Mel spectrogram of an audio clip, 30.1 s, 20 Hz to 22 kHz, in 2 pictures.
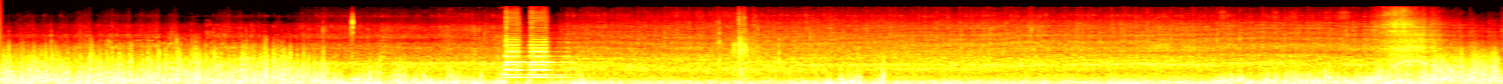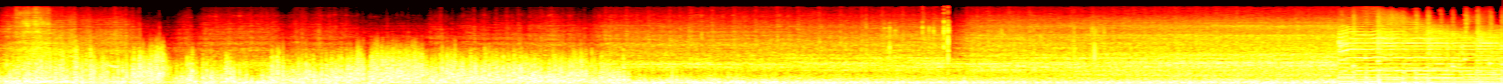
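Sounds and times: car engine running: 0:00.0 - 0:30.0
car horn honks: 0:05.0 - 0:05.9.

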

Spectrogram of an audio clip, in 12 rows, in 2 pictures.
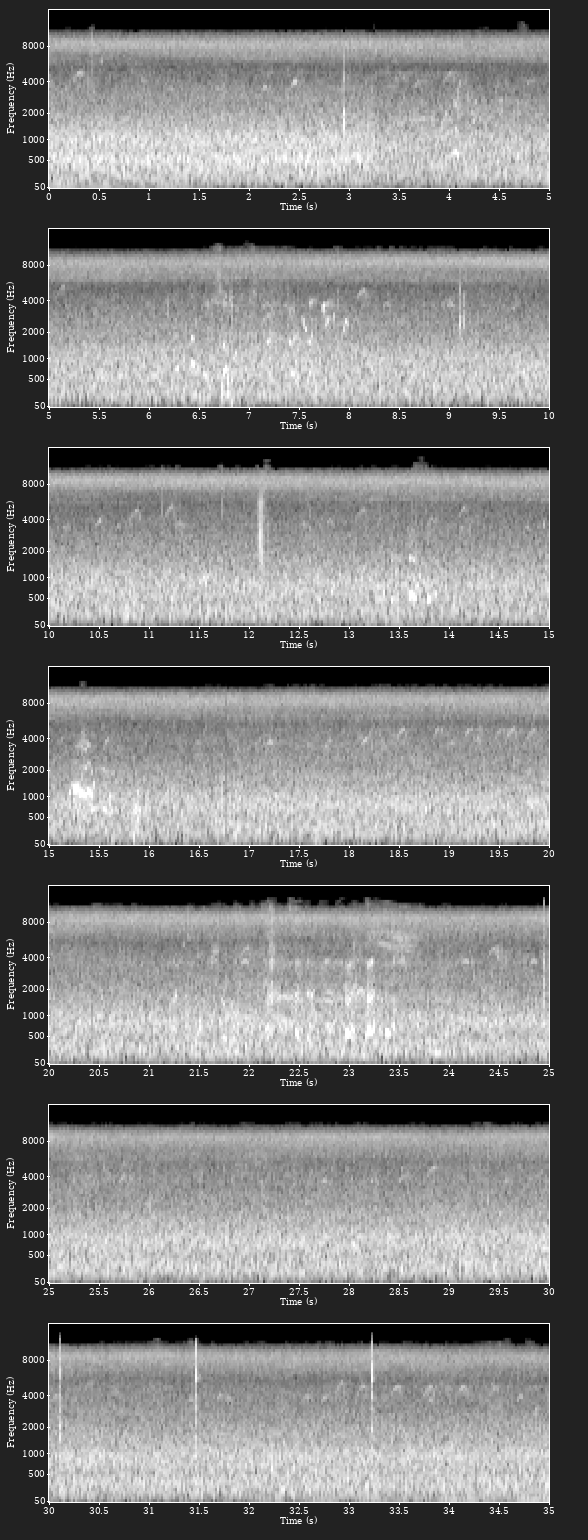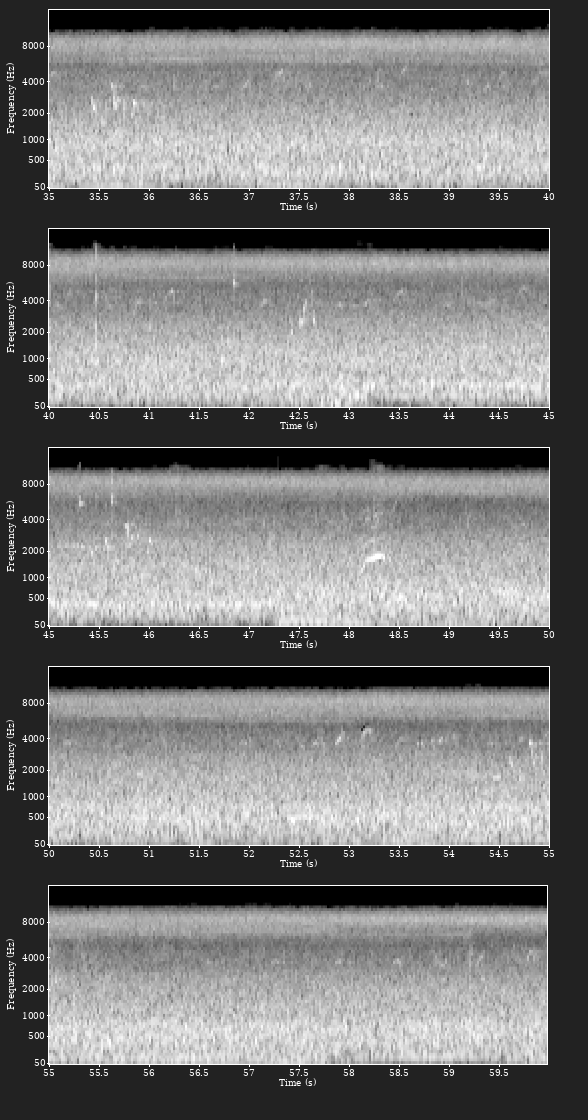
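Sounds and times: river rushing: 0:00.0 - 0:59.9
faint ticks: 0:30.0 - 0:30.3, 0:31.4 - 0:31.7, 0:45.2 - 0:45.8.

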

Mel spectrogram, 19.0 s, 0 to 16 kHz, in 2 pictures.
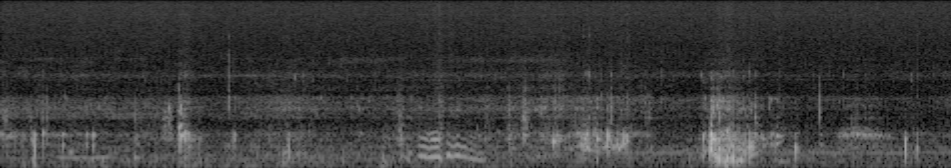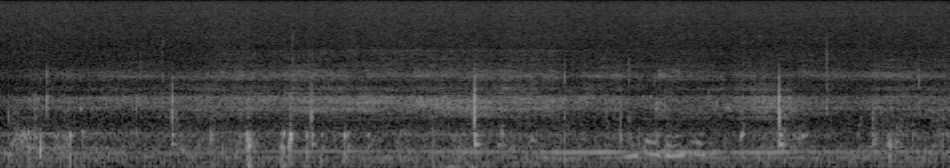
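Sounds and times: faint steady hum: 0:00.0 - 0:19.0
muffled underwater clicks and knocks: 0:11.0 - 0:13.3, 0:14.0 - 0:15.8.

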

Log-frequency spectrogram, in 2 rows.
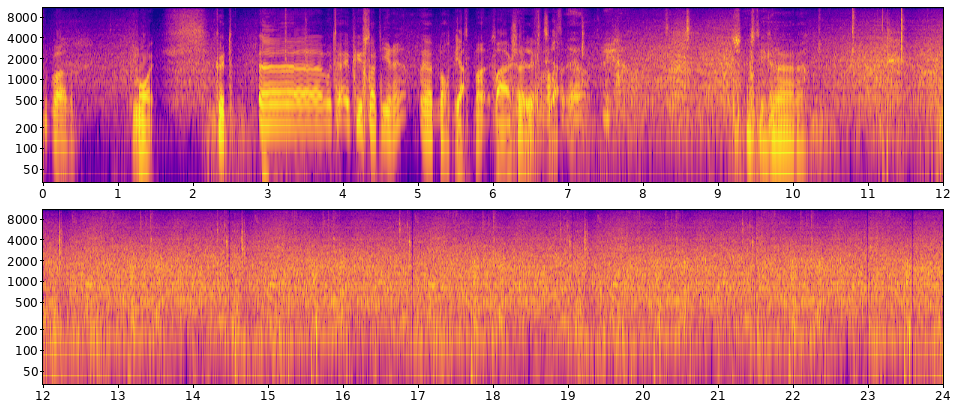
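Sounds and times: aircraft cockpit taxiing noise: 0:10.2 - 0:24.0.

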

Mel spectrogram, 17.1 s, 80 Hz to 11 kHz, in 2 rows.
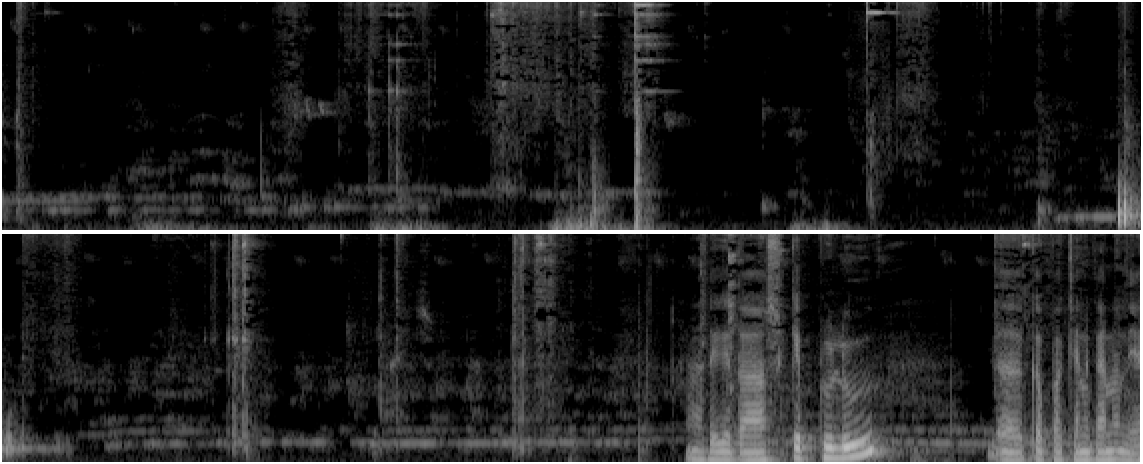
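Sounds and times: metal parts clinking and rattling: 0:02.6 - 0:05.3, 0:06.3 - 0:07.0, 0:10.0 - 0:10.6, 0:12.2 - 0:12.9.

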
